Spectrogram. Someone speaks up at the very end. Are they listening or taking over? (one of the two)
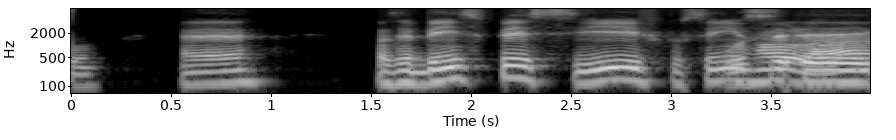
taking over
